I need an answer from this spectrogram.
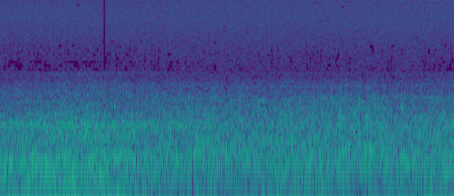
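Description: A railway train running, heard as a steady, muffled noise with no distinct beats or clicks.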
